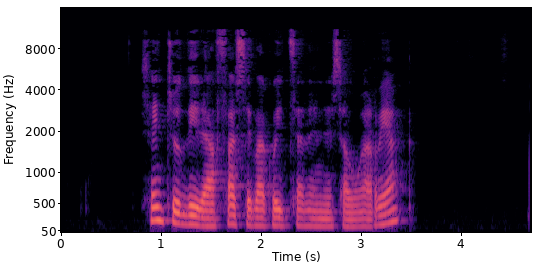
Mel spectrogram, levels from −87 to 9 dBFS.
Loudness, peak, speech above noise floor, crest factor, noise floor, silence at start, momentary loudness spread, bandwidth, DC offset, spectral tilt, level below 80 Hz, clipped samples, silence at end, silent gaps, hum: -27 LUFS; -12 dBFS; 54 dB; 18 dB; -81 dBFS; 0.8 s; 7 LU; 11.5 kHz; under 0.1%; -6 dB/octave; -70 dBFS; under 0.1%; 1.3 s; none; none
